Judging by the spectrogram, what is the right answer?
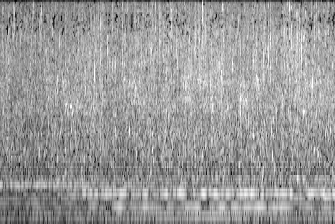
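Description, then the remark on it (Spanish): A small stream of totally clear water flows under a small stone bridge, rushing and gurgling over stones in a steady, continuous babble with no breaks, with a faint low hum running beneath it. “Desde el puente observas el agua correr, sorteando algunas piedras.”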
